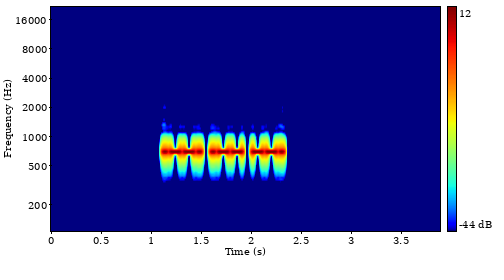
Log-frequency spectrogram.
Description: Morse code, heard as a keyed tone, about 36 wpm, 700 Hz. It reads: PWG
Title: USA Call Sign Postfixes - 3 Letters 35wpm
